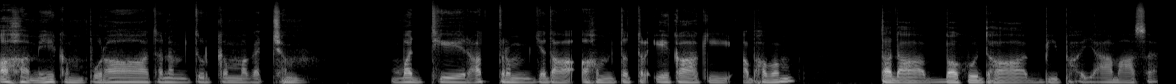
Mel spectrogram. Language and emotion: Sanskrit, fearful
